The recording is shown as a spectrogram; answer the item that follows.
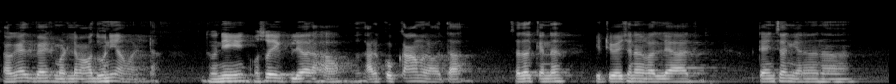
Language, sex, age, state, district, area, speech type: Goan Konkani, male, 18-30, Goa, Pernem, rural, spontaneous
